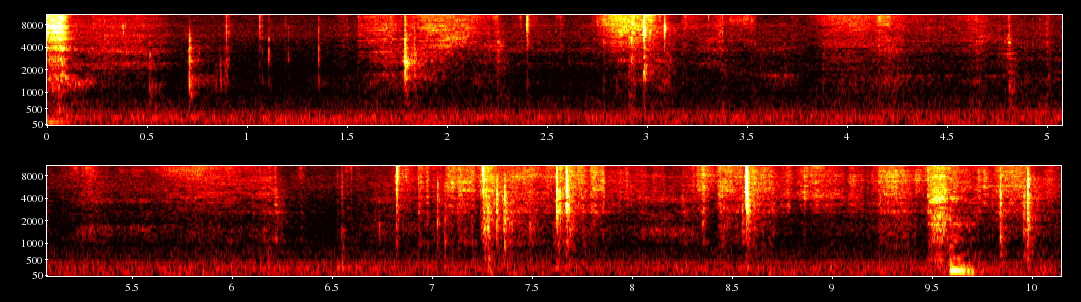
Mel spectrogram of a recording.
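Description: Sheet of origami paper being folded diagonally and creased by hand: scattered short crinkles and rubs of the paper over a steady low hum.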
